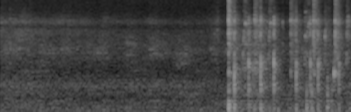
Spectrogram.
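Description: Near silence, then, a little before the end, a quick run of sharp clicks, several a second: a plastic pistol-grip vacuum pump being worked on a plastic cupping cup's valve to draw suction.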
